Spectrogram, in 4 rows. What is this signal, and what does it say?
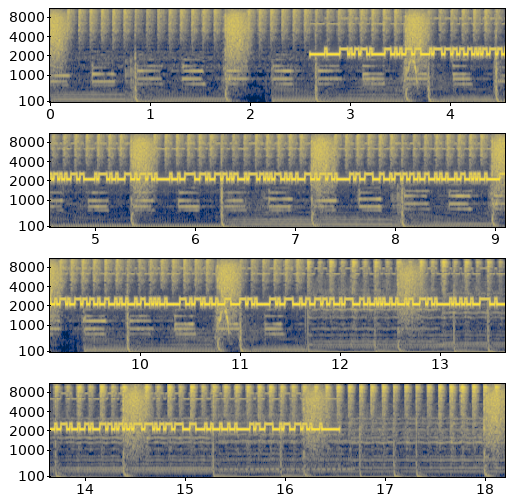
RTTY (50 baud, 450 Hz shift), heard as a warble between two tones, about 2350 Hz centre. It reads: NAME IS DAVE, QTH BERN, LOC PC26NH PC26NH. HOW COPY? F5AQG DE OM1LOZ K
